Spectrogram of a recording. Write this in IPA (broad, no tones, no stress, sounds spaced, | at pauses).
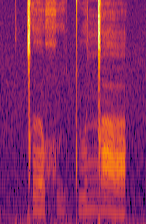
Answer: ǀ ə χʷ i̤ tʷ ə ŋ͡ǀ a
